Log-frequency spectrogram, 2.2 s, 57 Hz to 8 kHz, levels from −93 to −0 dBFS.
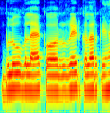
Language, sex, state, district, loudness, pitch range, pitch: Hindi, male, Jharkhand, Garhwa, -14 LUFS, 150-160 Hz, 155 Hz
